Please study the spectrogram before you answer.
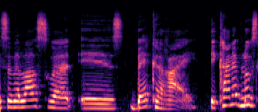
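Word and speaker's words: Bäckerei: english pronunciation okay so the last word is beccarei it kind of looks like bakery or baccarate and that means bakery let's see how google pronounces it becca hi and of course the reason why i learnt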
